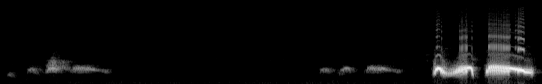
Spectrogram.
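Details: Quiet, soft spotted dove coos at first, then after a pause a loud two-part coo whose second note is drawn out and slightly falling; the cooing is meant to rouse a decoy bird.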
